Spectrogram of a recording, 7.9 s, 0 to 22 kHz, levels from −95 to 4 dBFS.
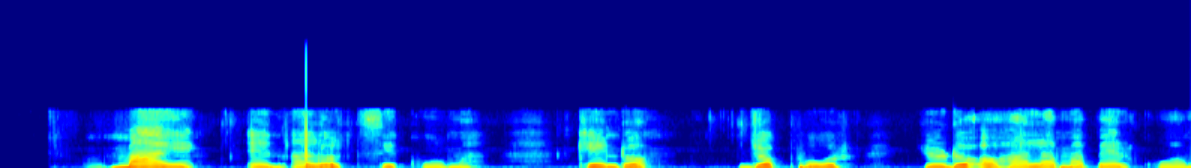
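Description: Bit errors on an ADPCM link at 0.36–0.50 s (just before "mae en"), 2.04–2.24 s (just after "mae en"), 4.60–4.66 s and 7.00–7.18 s. Flipped bits, roughly 0.3 to 0.5 percent, upset the decoder's step size and predictor, giving pops, rough bursts and brief level jumps.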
